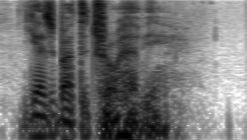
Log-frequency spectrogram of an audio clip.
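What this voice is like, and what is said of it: Whispering. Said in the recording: “Why are you whispering? ... Trying to get seductive.”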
